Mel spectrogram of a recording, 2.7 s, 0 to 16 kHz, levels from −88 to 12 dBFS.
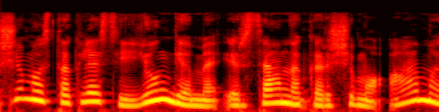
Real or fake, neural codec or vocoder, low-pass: real; none; 10.8 kHz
